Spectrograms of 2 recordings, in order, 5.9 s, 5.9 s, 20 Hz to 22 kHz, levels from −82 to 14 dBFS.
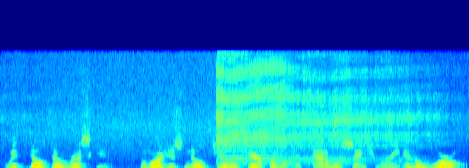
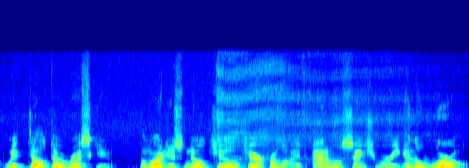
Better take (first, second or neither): second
